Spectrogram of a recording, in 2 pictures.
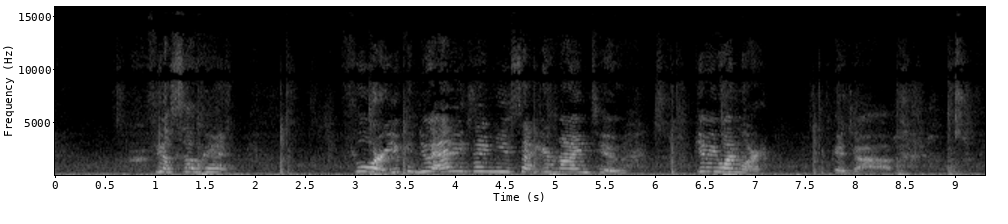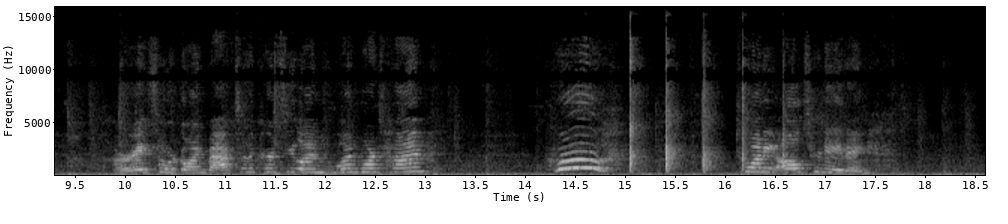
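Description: A woman talks with animation.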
